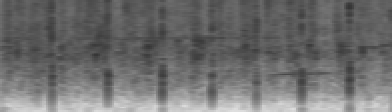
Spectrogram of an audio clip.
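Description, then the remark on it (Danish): A small group applauds, steady overlapping claps with a few louder individual hand claps standing out at a regular pace, and no one talking. “skal vi ikke lige give ham en hånd?”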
